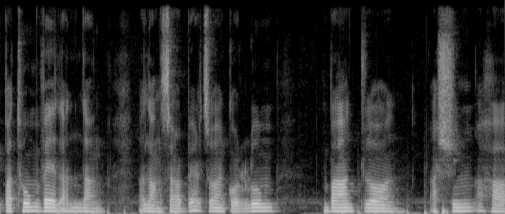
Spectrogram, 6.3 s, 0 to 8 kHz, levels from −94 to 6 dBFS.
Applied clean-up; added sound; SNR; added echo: none; Knock; 18 dB; none.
